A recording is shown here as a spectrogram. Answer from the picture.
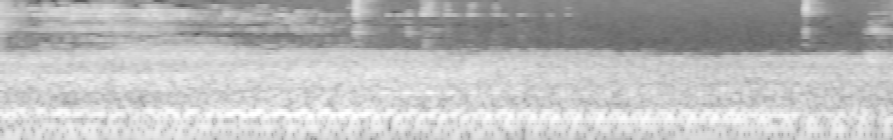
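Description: Steady low engine hum, like a motor vehicle idling, with a brief click about two seconds in.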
